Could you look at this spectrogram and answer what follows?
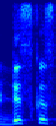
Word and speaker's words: discus: For example, the discus thrower, discus, which means my first syllable, it's a noun, second syllable, it's a verb, discuss, let's discuss, and let's go to field to see some discus throw.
